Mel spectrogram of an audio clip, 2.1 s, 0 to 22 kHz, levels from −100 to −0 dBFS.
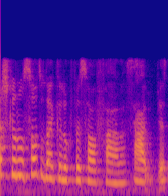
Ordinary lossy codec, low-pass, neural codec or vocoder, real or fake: none; 7.2 kHz; none; real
